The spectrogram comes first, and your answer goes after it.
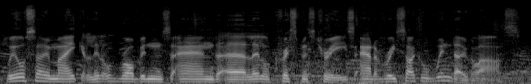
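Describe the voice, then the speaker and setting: A man's voice: medium pitch, normal speed, crowd noise. A man who makes upcycled glassware, cheerfully explaining his craft at a market. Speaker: glassware maker. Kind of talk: casual interview.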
